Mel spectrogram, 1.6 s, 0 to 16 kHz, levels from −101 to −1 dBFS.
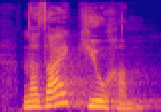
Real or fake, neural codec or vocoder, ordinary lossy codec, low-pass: fake; vocoder, 44.1 kHz, 128 mel bands every 512 samples, BigVGAN v2; none; 14.4 kHz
